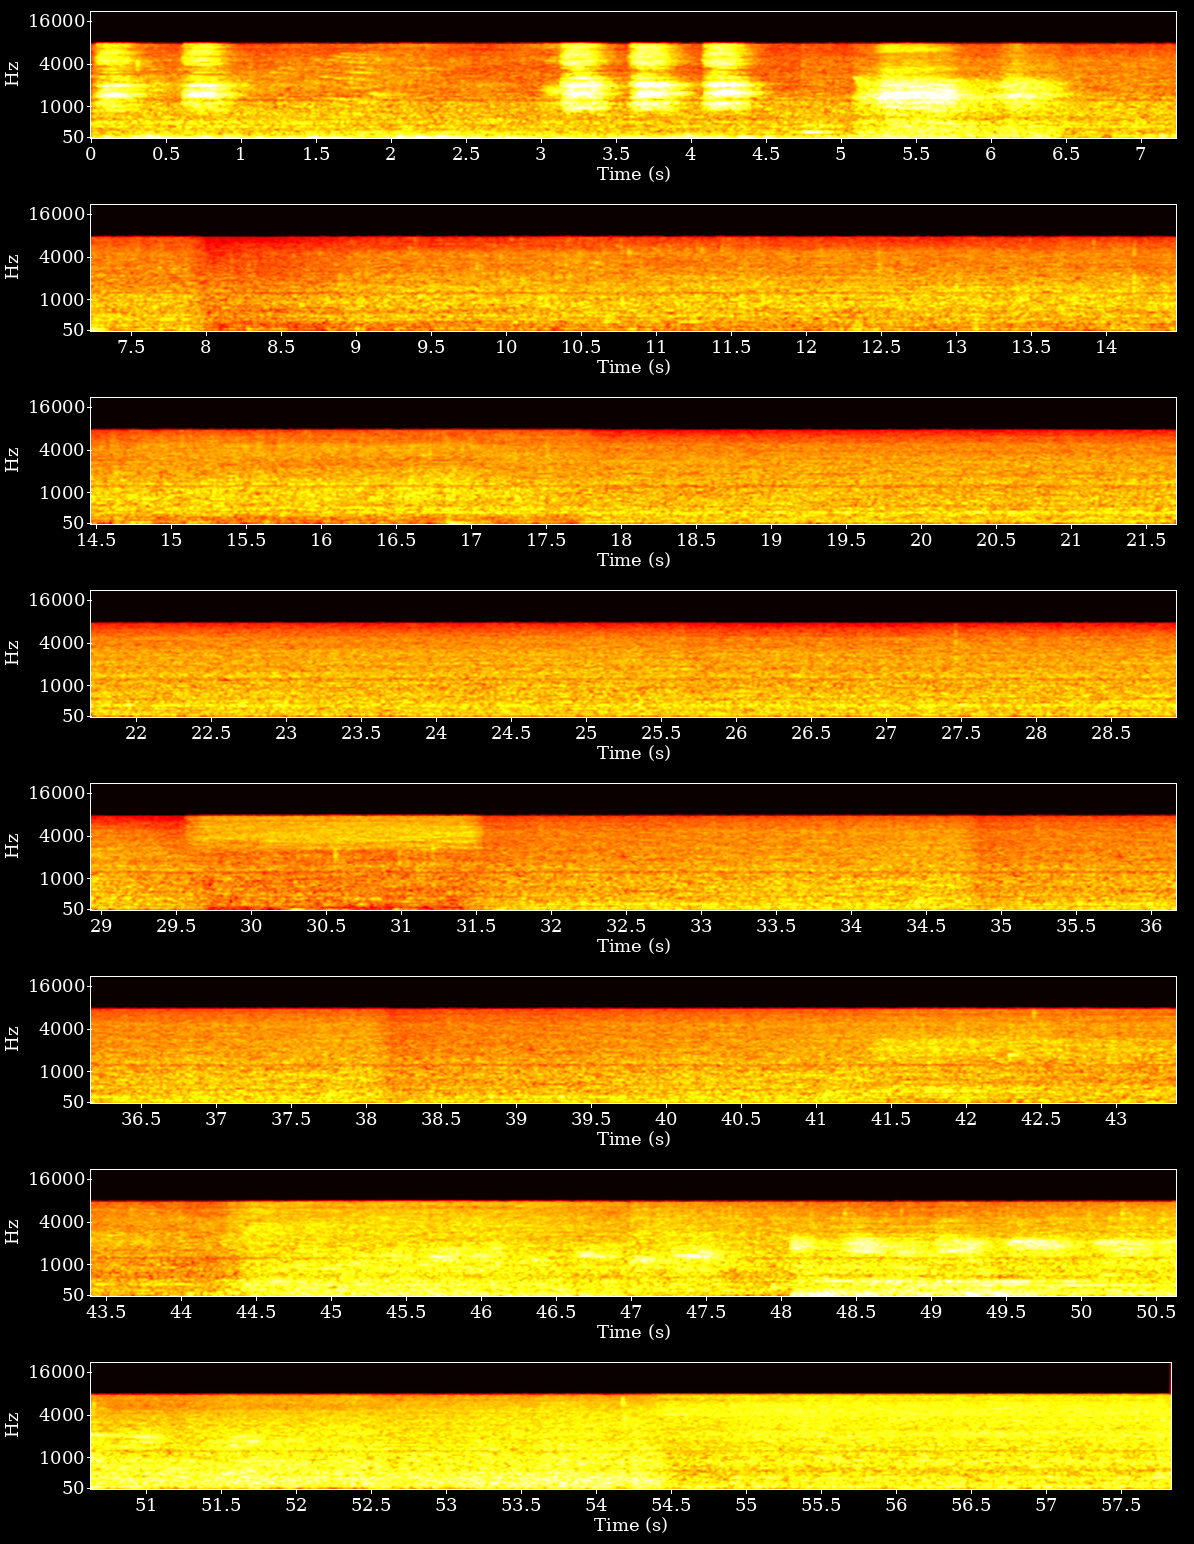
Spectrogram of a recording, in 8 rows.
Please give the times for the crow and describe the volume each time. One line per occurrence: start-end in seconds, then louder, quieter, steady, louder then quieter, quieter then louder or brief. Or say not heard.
0.0-6.5 quieter then louder
45.5-51.9 louder then quieter.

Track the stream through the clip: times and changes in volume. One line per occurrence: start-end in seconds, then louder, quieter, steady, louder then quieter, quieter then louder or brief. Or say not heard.
0.0-57.7 louder.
